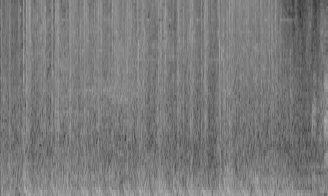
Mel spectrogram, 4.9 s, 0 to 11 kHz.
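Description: Sustained fire support in Warhammer 40,000: Space Marine 2 rattles as dense overlapping gunfire and rumbling impacts, loud and continuous throughout.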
